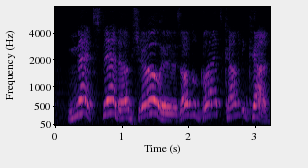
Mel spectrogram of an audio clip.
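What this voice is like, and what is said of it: Announcer-style radio voice. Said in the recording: “doing, like, a radio voice”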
